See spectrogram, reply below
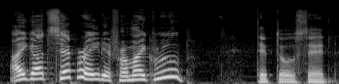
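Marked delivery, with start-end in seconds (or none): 0.1-1.9 high mare voice, defending herself; defensive young mare. Acted. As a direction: push back, high and a bit defensive.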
